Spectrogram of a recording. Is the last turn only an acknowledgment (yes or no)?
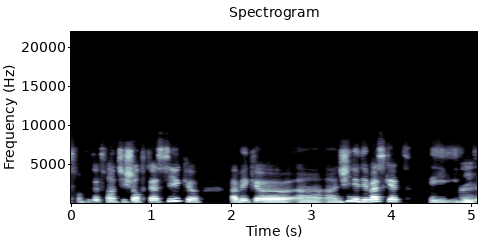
yes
